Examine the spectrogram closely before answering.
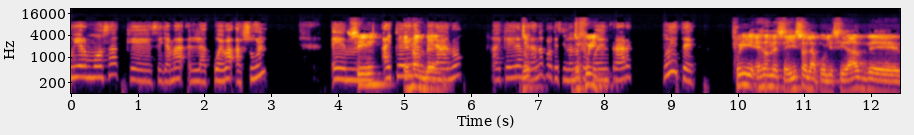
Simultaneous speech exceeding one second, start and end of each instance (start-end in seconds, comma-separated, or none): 4.1-5.7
